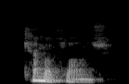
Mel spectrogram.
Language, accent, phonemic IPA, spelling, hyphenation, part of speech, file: English, Southern England, /ˈkæ.məˌflɑːʒ/, camouflage, cam‧ou‧flage, noun / verb, LL-Q1860 (eng)-camouflage.wav
- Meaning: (noun) 1. A disguise or covering up 2. The act of disguising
